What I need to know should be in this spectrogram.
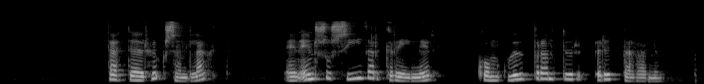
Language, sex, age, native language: Icelandic, female, 40-49, Icelandic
